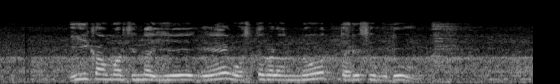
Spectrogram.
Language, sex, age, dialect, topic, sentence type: Kannada, male, 18-24, Coastal/Dakshin, agriculture, question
